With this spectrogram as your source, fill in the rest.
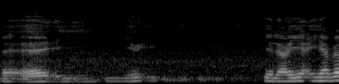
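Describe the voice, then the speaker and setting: A man with a Galway accent. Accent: Irish, Galway. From Galway, Ireland. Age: 80s+. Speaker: blacksmith. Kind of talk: interview answer.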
